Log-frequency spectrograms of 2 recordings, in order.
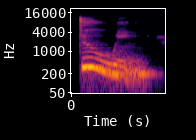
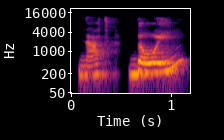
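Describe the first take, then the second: First: "doing" said the proper way; right version. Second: "doing" said with a hard d; "doing" as doh-ing, wrong sound first; wrong version. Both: Shown as a demonstration. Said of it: "not doing, but doing".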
